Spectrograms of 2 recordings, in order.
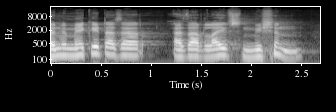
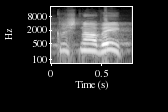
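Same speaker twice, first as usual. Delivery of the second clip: loud, high call to stop; acted-out urgent shout; 10 semitones higher, 10 dB louder, slower than usual. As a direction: imitate a mother halting her departing son. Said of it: "again Mother Yashoda would turn back".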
